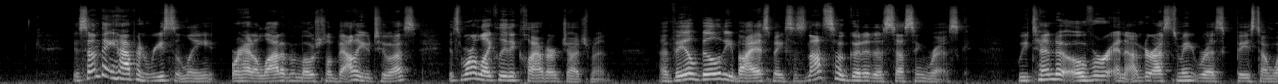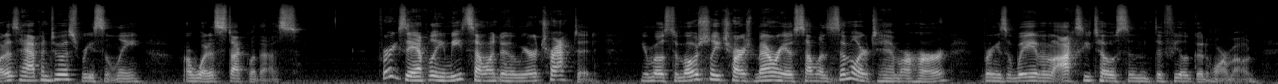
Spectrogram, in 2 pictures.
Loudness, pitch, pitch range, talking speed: -24 LUFS, 160 Hz, 150-190 Hz, 190 wpm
